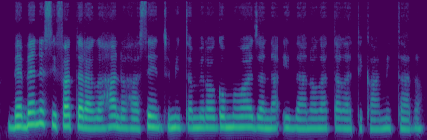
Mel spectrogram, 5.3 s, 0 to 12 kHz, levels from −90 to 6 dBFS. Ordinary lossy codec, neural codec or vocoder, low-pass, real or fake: none; codec, 24 kHz, 0.5 kbps, DualCodec; none; fake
